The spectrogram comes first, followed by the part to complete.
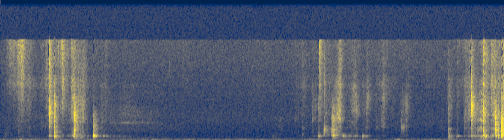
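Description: Near silence, broken by a few faint clicks and taps of plastic mixing cups being handled as epoxy resin is poured into the hardener cup, in two small clusters.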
